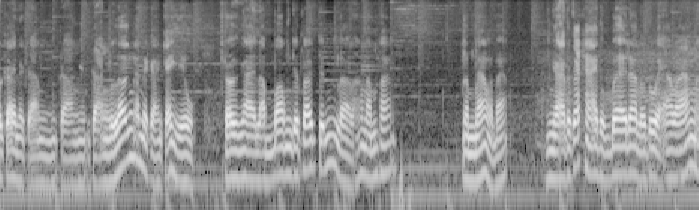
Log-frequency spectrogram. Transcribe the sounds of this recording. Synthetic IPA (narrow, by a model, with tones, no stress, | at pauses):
jka˧jnaː˨˩ka̰ː˨˩ŋkaː˨˩ŋkaː˨˩ŋləː˨˦nːa˨˦naː˨˩kaː˨˩ŋkaː˨˦ɲi˨˩əwt̪ɨ˨˩ŋaː˨˩jlaː˨˩mɓə˧wŋ͡mt͡ɕɔ˧t̪əː˨˦jt͡ɕï˨˦ŋ̟laː˨˩ɓaː˨˦ŋna˧mt̪ʰaː˨˦ŋ | na˧mt̪ʰaː˨˦ŋlaː˨˩ɓaː˨˦ŋ | ŋa˨˩jt̪o˧kaː˦˥k̚haː˧jt̪ʰwəŋɓe˧zaː˧zoː˨˩t̪u˧laː˨˩ʔaː˧wʔaː˨˦n˧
